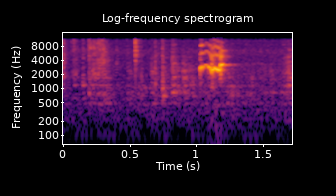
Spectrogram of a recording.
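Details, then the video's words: A group of pet rosy-faced lovebirds: one short, harsh squawk amid soft fluttering and rustling noises. "この日はみんな割とよく鳴いてました【Lovebird Chirping Sounds"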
